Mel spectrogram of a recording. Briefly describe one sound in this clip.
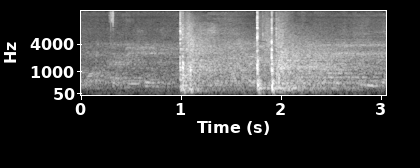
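Bean bags thud onto a wooden board.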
